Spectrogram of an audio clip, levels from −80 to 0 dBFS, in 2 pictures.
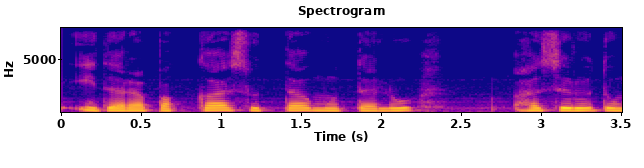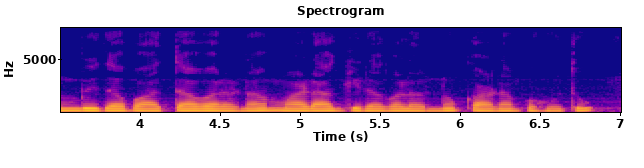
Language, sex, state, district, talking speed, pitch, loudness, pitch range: Kannada, female, Karnataka, Bangalore, 75 wpm, 195 Hz, -16 LUFS, 190-210 Hz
